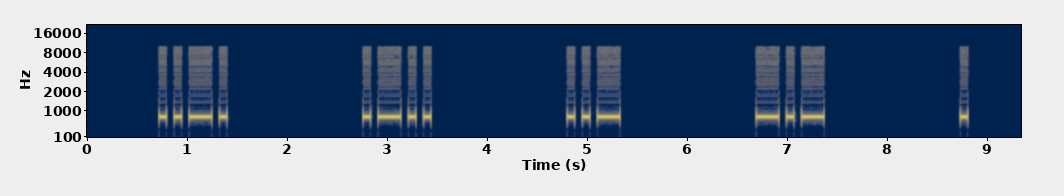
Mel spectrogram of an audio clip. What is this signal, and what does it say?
Morse code, heard as a keyed tone, about 16 wpm, spaced as for 5 wpm, 800 Hz. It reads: FLUKE
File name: Spaced / FL Runs sp mp3s / FL Runs sp @10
